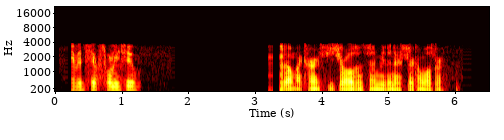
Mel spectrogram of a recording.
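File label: Police Southwest District Dispatch, p25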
